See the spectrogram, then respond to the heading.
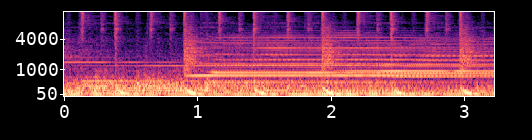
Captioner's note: train whistle blows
